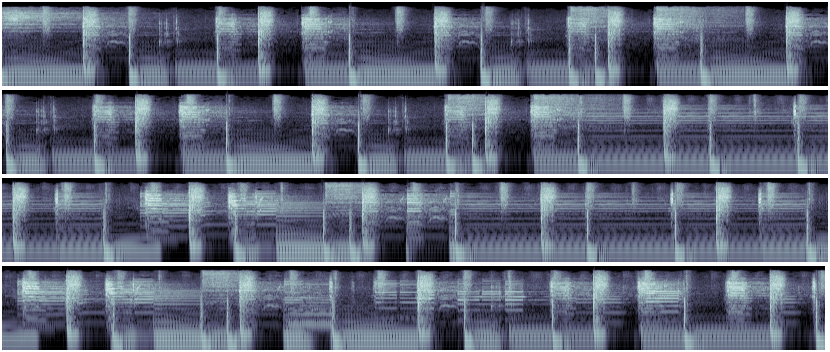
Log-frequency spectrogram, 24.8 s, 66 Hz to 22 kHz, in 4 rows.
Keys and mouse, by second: 2.3 double click, 10.2 double click, 14.4 shift+click, 16.4 shift+double click, 24.2 double click.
